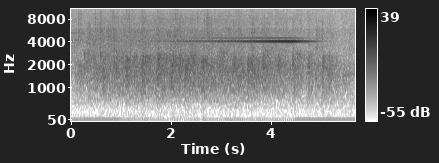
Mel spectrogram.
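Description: Audience applause at a luncheon, a steady and fairly faint wash of clapping that swells briefly near the end, with no one talking.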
